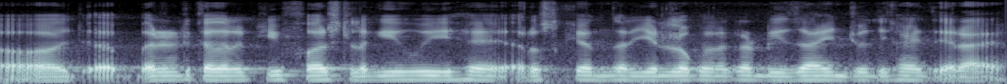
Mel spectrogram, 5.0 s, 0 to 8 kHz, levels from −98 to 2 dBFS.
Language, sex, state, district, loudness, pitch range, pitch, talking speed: Hindi, male, Chhattisgarh, Sukma, -17 LUFS, 105-110 Hz, 105 Hz, 235 wpm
